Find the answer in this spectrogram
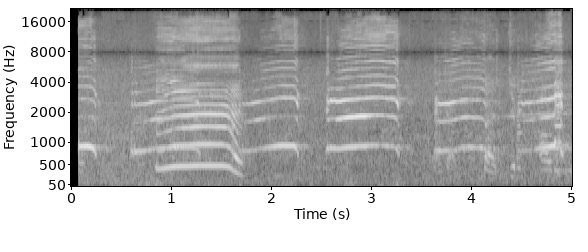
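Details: Gull squawking insistently for food, expecting chips: a run of loud, nasal squawks, each about half a second and often dropping sharply at the end, about four in five seconds.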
